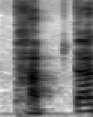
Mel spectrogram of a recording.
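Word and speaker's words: 밟다: 그래서 밥다 같은 경우에 어감 부분을 자음 앞에서 뭐로 발음해요? 밥으로 발음을 하고요.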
